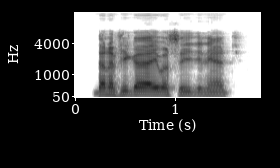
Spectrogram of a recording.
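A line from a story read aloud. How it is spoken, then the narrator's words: Snorting. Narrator (Russian): хмыкнул Драгович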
